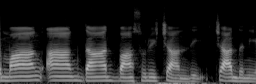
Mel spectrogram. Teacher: अनुनासिक का उच्चारण करते समय नाक और मुख दोनों से हवा समान रूप से बाहर निकलती है।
